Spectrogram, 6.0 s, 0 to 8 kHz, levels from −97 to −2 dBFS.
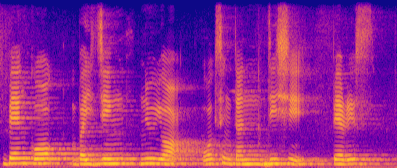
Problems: none marked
